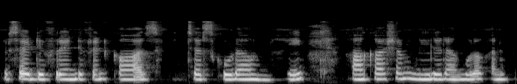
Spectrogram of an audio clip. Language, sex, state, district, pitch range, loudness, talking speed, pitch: Telugu, female, Andhra Pradesh, Sri Satya Sai, 230-245 Hz, -16 LUFS, 125 wpm, 235 Hz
